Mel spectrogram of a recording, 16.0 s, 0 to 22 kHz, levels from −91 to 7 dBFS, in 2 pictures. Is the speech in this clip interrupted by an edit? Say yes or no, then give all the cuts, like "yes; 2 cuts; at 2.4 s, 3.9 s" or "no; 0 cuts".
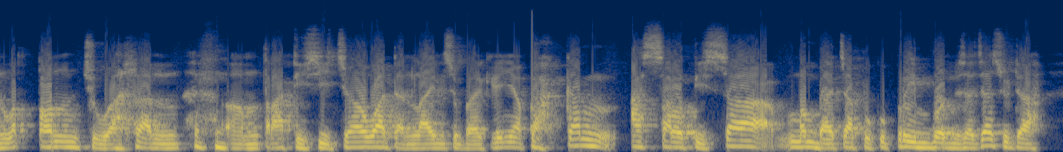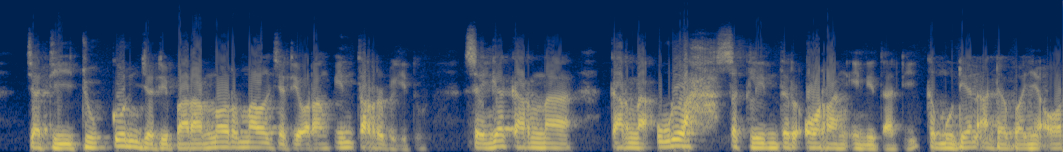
yes; 2 cuts; at 4.6 s, 14.8 s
